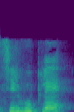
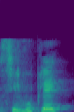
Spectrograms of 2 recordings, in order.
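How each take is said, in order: First: It is said the loudest. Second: It is said somewhat louder.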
